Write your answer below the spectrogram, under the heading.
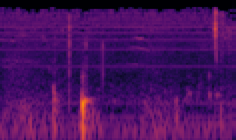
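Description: cat meowing

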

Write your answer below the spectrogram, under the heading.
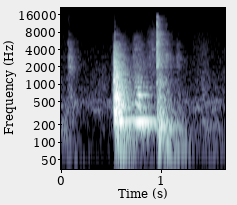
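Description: door being closed

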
